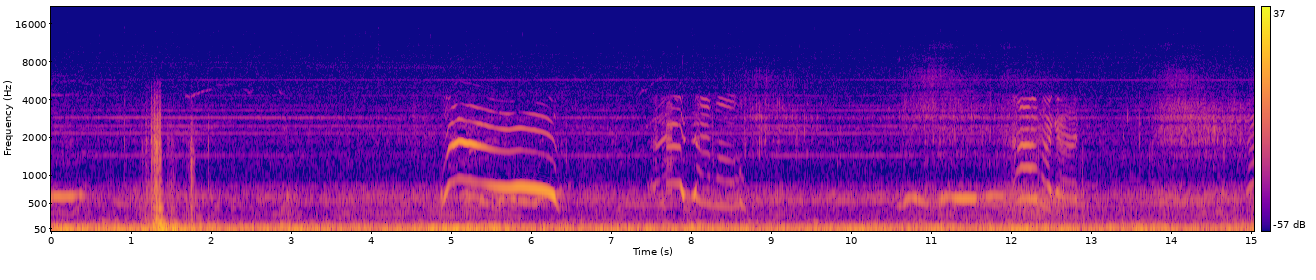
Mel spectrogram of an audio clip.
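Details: Underwater recording from an hour-long mugging by whales spy-hopping beside a whale-watch boat, 21 February 2019: a loud knock, then repeated buzzy harmonic whoops that rise and fall, each about a second long, separated by pauses, over low rumble.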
